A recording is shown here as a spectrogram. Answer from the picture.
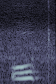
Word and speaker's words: OOP: ठीक है, बेसिकली इसको जो प्रोनाउंस हम करेंगे वो ऊप के नाम से करेंगे, OOP।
